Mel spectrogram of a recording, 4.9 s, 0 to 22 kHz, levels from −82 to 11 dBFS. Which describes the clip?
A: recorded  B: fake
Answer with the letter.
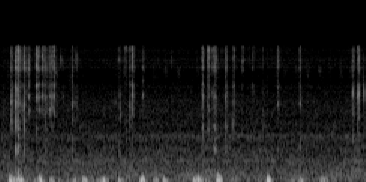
B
